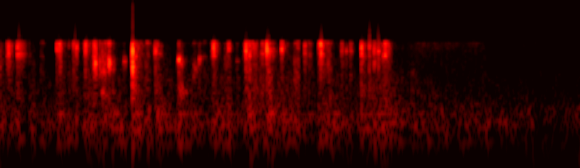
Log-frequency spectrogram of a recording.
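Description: Computer keyboard typing: a quick run of keystrokes that stops about three seconds in.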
